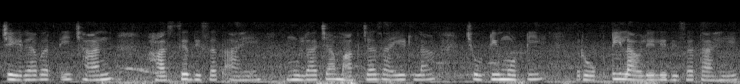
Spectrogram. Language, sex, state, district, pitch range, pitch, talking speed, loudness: Marathi, female, Maharashtra, Mumbai Suburban, 210-230 Hz, 215 Hz, 120 wpm, -18 LUFS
